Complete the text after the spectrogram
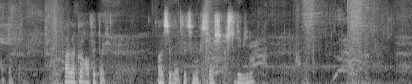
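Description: A blade hacks into flesh with heavy wet thuds.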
